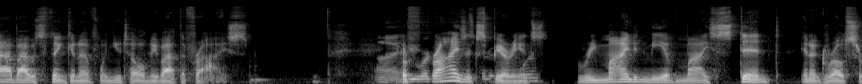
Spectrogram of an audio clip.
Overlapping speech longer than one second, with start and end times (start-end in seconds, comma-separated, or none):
4.0-5.4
